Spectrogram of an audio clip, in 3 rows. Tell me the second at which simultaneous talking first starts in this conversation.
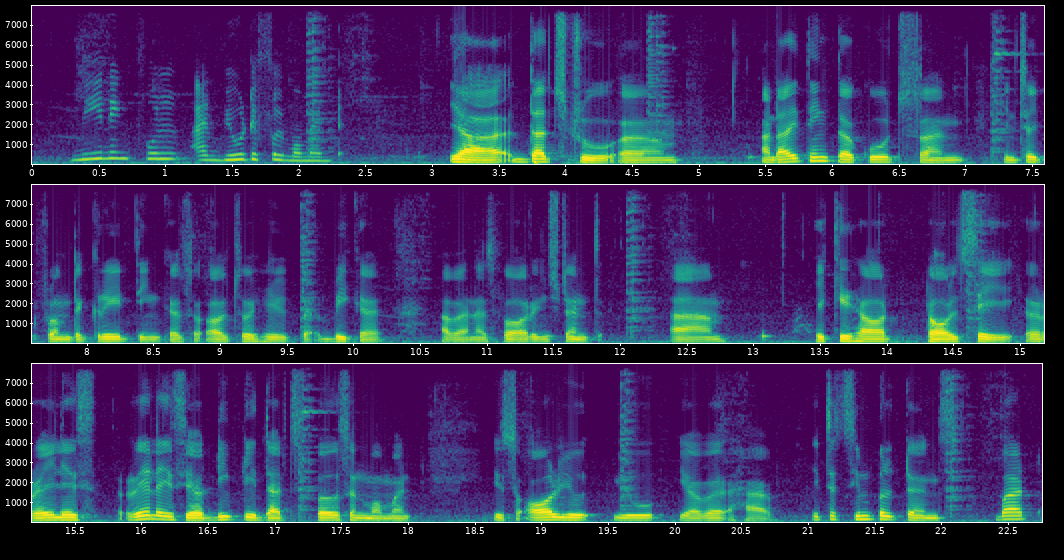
none

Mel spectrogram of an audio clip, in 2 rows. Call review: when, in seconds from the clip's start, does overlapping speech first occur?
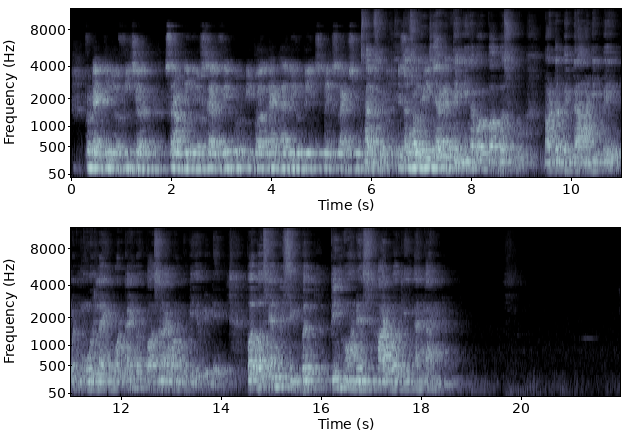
5.8 s

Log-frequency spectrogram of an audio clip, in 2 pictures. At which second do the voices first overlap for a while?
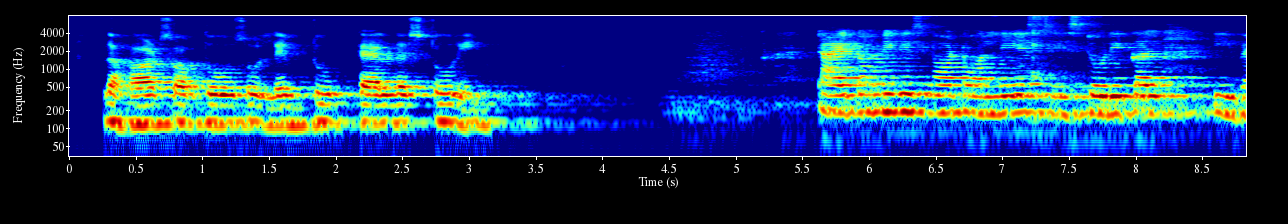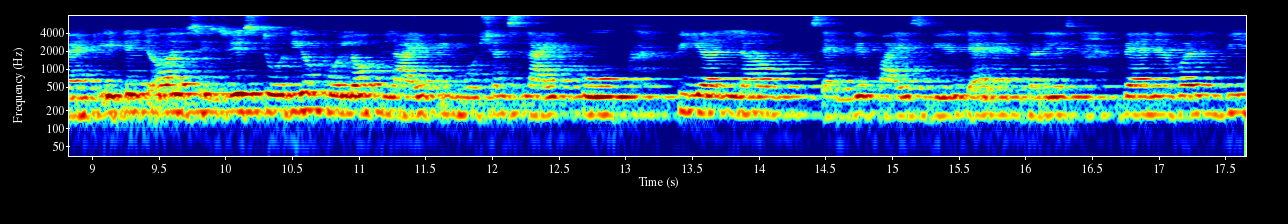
none

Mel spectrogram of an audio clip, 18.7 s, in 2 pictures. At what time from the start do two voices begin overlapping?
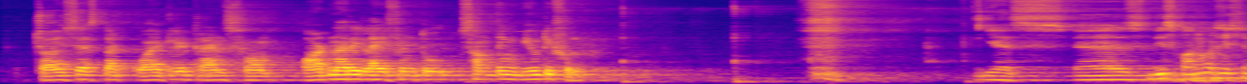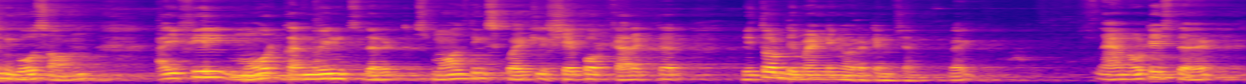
none

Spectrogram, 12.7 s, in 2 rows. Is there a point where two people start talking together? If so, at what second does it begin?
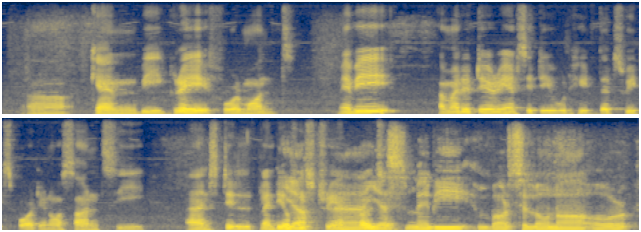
9.1 s

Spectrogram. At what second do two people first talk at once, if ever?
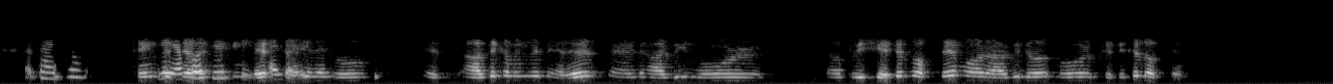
1.6 s

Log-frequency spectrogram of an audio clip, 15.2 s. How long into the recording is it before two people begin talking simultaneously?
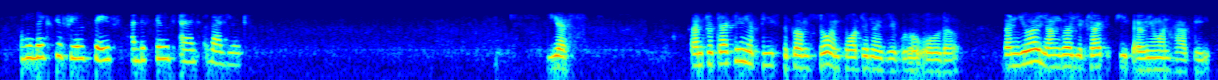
none

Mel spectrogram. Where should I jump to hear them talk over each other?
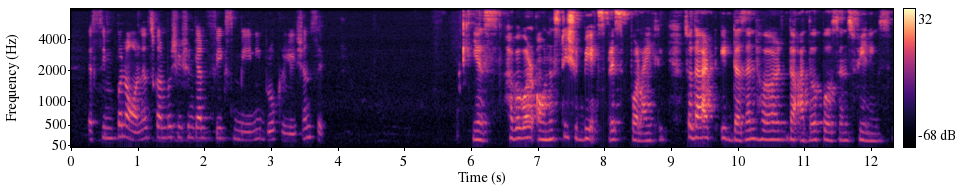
none

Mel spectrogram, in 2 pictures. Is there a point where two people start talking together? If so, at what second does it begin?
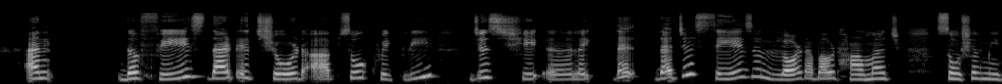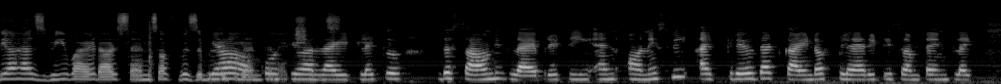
12.1 s

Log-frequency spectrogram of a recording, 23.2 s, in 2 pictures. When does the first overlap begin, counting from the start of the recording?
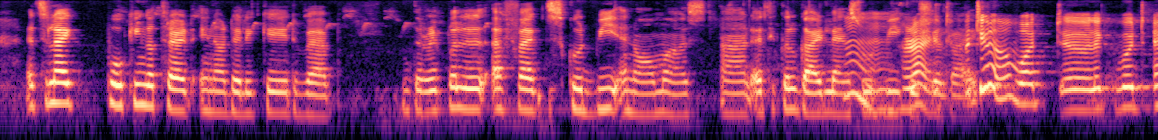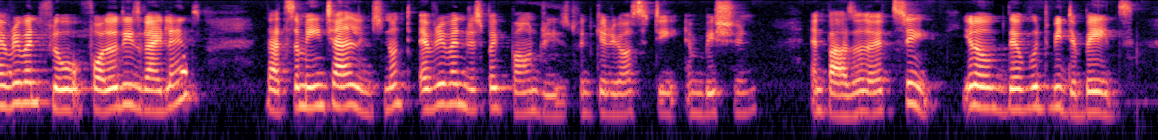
8.4 s

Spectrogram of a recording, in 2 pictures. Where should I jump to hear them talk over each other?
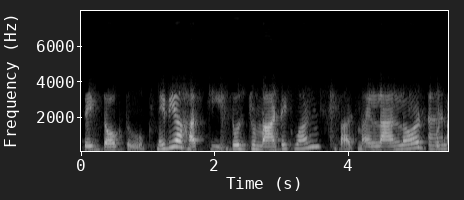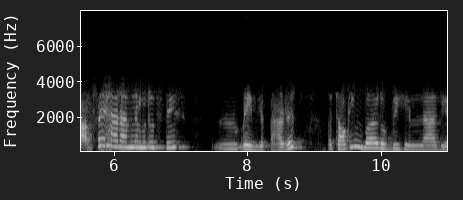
5.2 s

